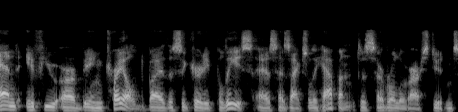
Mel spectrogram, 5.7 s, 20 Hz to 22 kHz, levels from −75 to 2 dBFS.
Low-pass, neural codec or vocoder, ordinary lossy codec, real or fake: 7.2 kHz; none; MP3, 64 kbps; real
